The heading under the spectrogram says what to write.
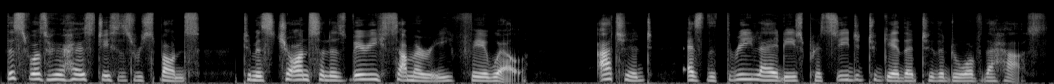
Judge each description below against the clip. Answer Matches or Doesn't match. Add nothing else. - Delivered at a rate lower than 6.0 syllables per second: Matches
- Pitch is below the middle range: Doesn't match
